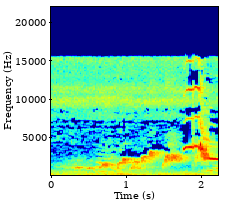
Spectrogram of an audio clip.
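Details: Oriental magpie-robin song used as a lure to set a lazy bird singing and spreading its tail: a stepped series of whistled notes climbing steadily in pitch, ending in louder, sharp high chirps.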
